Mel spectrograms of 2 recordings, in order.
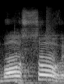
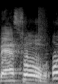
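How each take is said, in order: First: The first vowel sounds like o. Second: The first vowel sounds like e. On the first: The speaker calls it wrong. "नहीं बोसोव" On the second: The speaker calls it right. "नहीं बेसोव"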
